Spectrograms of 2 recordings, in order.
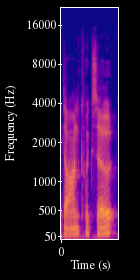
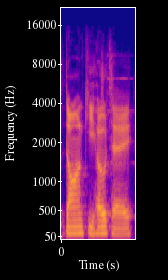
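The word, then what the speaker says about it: Don Quixote: key it's Ricky time are Americans pronouncing Don kote like Don quiot uh they shouldn't that one's a literary title so that one is Don kote and anyone who knows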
